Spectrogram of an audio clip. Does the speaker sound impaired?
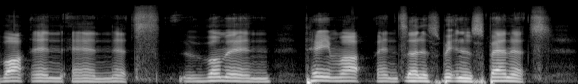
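Yes: speech impediment; Google translator voice input once misrecognized speech.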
